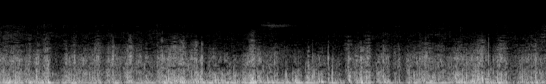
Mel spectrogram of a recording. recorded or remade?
remade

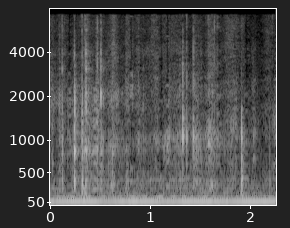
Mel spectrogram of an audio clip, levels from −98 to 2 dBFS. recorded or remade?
recorded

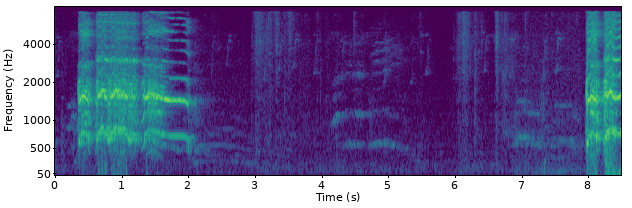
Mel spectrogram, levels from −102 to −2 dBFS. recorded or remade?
recorded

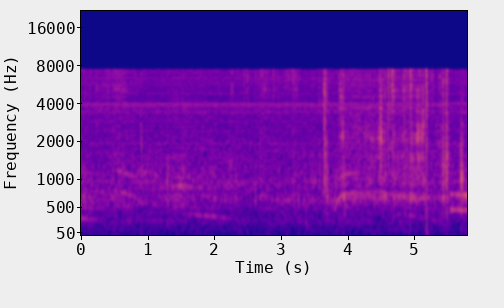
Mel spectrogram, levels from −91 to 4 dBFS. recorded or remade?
recorded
